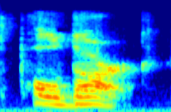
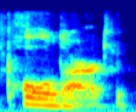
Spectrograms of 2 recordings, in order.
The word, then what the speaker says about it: Poldark: It's Poldark. The emphasis is on the last syllable, not Poldark.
